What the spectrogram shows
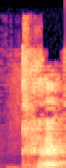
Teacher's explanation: घ कैसा है, घोष महाप्राण है,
